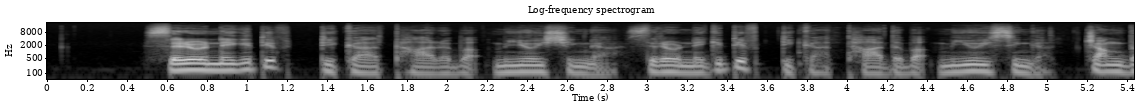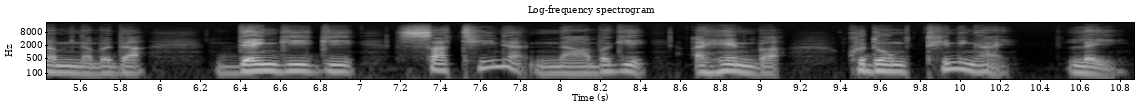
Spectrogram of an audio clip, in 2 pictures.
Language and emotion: Manipuri, neutral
